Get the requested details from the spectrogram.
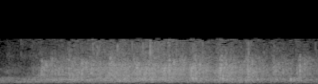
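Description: An audience claps together in a steady, dense patter of many hands, rising after a brief start and holding evenly loud for several seconds with no voices over it.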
